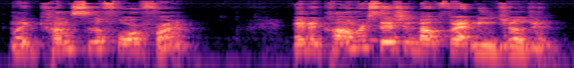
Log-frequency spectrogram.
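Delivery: loud, high-pitched disbelief; incredulous outrage. Real, not acted. Teen asks listeners how owning a house matters, incredulous.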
